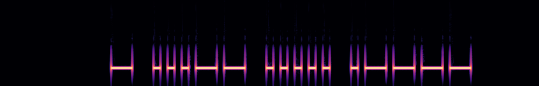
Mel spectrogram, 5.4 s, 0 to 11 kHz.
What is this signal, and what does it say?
Morse code, heard as a keyed tone, about 17 wpm, 700 Hz. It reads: T351
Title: Numbers - Contest Style - 4-Digit 17wpm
